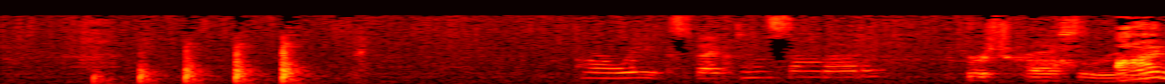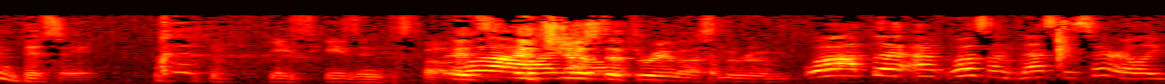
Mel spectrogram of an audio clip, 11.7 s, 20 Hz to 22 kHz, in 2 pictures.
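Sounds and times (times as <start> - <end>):
knocking on a door: 0.4 - 1.6
speech: 3.0 - 11.6.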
